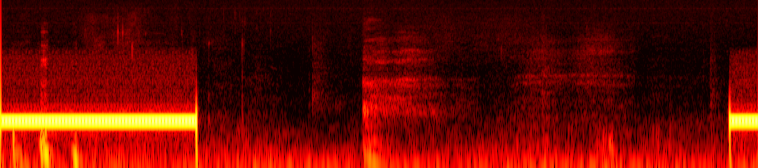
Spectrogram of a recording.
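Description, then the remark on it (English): An outgoing phone call's ringing tone: a steady electronic tone sounds for about a second and a half, pauses through several seconds of quiet with a faint breath, then starts again. “It's ringing. We've got ringage.”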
